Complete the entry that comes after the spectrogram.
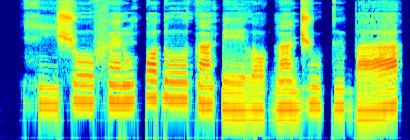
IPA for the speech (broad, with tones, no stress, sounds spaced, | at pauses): h iː˨ ʃ oː˧ f ɛ̃˦ ɾ ũ˦ k͡p ɔ˦ ɗ oː˦ t ã˧ k͡p eː˨ l ɔ˨ ɡ͡b ã˧ d͡ʒ u˦˨ k ɨ˧ b a˨˦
